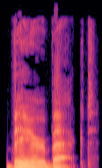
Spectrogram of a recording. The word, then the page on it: barebacked: British English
